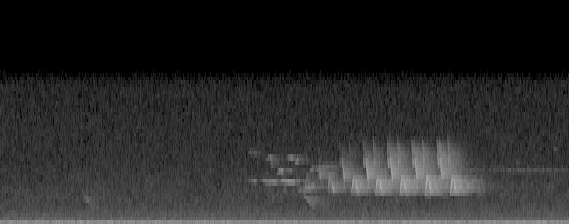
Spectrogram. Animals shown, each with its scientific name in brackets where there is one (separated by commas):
Ovenbird (Seiurus aurocapilla), Veery (Catharus fuscescens), Brown Creeper (Certhia americana), Dark-eyed Junco (Junco hyemalis), Black-throated Green Warbler (Setophaga virens)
